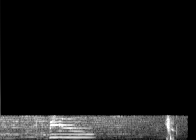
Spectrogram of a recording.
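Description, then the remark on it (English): A cat lets out a drawn-out, wavering meow, clear, then a short sharp burst of noise follows near the end. No one speaks. “Here, kitty, kitty, kitty.”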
